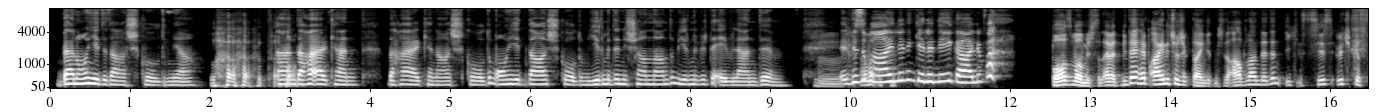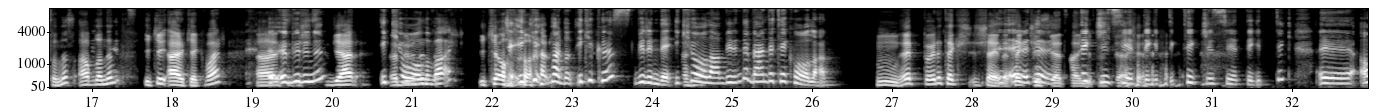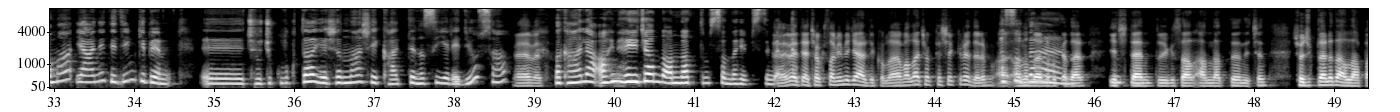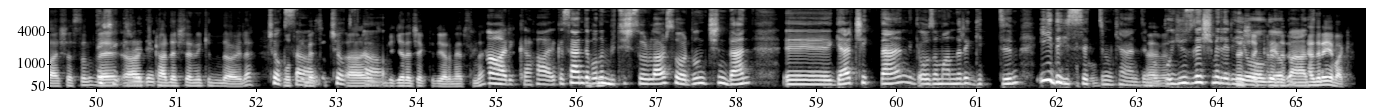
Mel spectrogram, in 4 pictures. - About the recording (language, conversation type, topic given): Turkish, podcast, Çocukluğunuzda aileniz içinde sizi en çok etkileyen an hangisiydi?
- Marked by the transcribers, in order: other background noise; laughing while speaking: "Tamam"; tapping; unintelligible speech; chuckle; laughing while speaking: "oğlu var"; other noise; laughing while speaking: "yani"; chuckle; unintelligible speech; drawn out: "ben"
